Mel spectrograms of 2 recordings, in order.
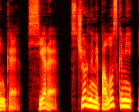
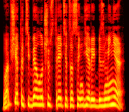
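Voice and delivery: lightly voiced high-pitched cat Кузя; Кузя's sudden announcement; 10 semitones higher than usual. A narrator's reading. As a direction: pipe up in a higher cat voice. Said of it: "неожиданно заявил Кузя". (внезапное заявление высоким голосом кота)

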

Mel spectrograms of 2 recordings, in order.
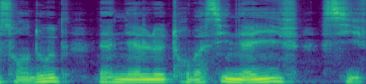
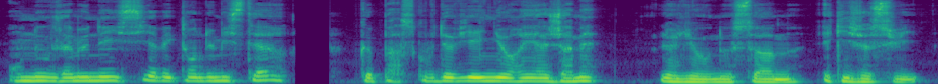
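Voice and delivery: plain reading voice

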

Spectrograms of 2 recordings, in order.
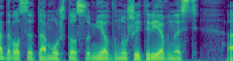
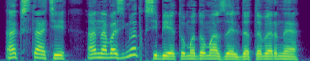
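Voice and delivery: higher-pitched lady's question; lightly voiced countess; 9 semitones higher than usual. A narrator's reading.

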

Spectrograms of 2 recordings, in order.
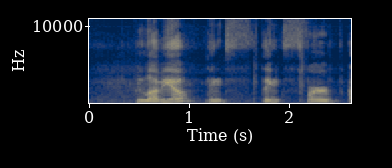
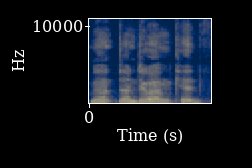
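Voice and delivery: ordinary talk

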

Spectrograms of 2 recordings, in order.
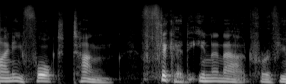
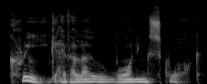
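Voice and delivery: ordinary delivery

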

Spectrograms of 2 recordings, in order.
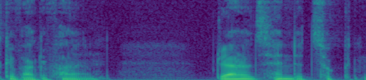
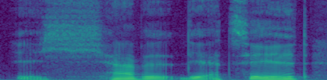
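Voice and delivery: slow, deliberate opening; slow start; 3 semitones higher, much slower than usual. Acted. Wife beginning her invented story slowly. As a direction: draw it out slowly. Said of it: "begann sie langsam".

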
